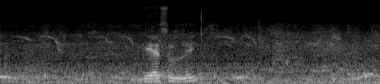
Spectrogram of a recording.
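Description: Pigeons at a pigeon market in Keraniganj, Dhaka, give soft, repeated cooing calls, with one fuller coo in the middle, beneath nearby talking and light market bustle.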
